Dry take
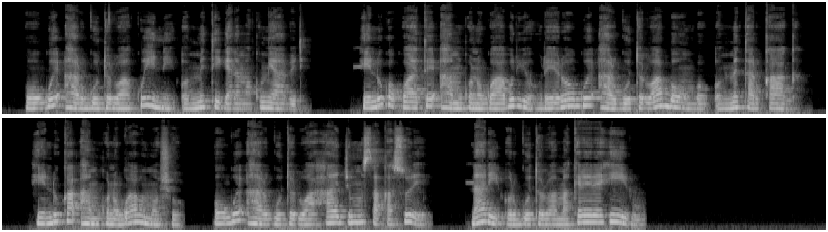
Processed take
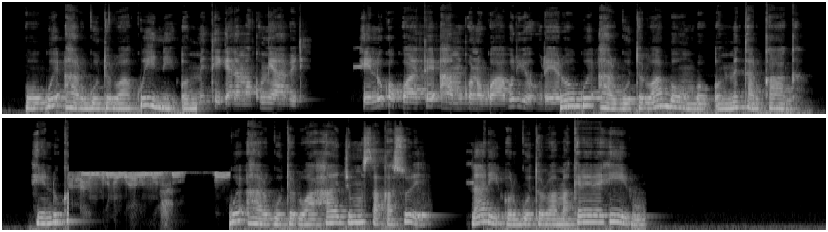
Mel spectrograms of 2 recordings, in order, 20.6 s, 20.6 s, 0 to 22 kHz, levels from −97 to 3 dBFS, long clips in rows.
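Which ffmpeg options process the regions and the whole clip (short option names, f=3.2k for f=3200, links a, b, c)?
-filter_complex "[0:a]asettb=1/sr,asplit=3[a][b][c];[a]atrim=end=2.434[d];[b]atrim=start=2.43:end=6.98,asetpts=PTS-STARTPTS,afade=t=in:d=0.004:c=qsin,afade=t=out:st=4.546:d=0.004:c=qsin,highpass=f=550:w=0.5412,highpass=f=550:w=1.3066,acrossover=split=3300[e][f];[f]acompressor=threshold=-54dB:ratio=4:attack=1:release=60[g];[e][g]amix=inputs=2:normalize=0[h];[c]atrim=start=6.976[i];[d][h]acrossfade=d=0.004:c1=hsin:c2=qsin[j];[j][i]acrossfade=d=0.004:c1=qsin:c2=hsin,asettb=1/sr,asplit=3[k][l][m];[k]atrim=end=9.374[n];[l]atrim=start=9.37:end=9.87,asetpts=PTS-STARTPTS,afade=t=in:d=0.004:c=qsin,afade=t=out:st=0.496:d=0.004:c=qsin,lowshelf=f=170:g=9,bandreject=f=1.6k:w=6.4[o];[m]atrim=start=9.866[p];[n][o]acrossfade=d=0.004:c1=hsin:c2=qsin[q];[q][p]acrossfade=d=0.004:c1=qsin:c2=hsin,asettb=1/sr,asplit=3[r][s][t];[r]atrim=end=11.134[u];[s]atrim=start=11.13:end=13.15,asetpts=PTS-STARTPTS,afade=t=in:d=0.004:c=qsin,afade=t=out:st=2.016:d=0.004:c=qsin,acompressor=threshold=-44dB:ratio=6:attack=3.2:release=140:knee=1:detection=peak,lowpass=f=3k:t=q:w=0.5098,lowpass=f=3k:t=q:w=0.6013,lowpass=f=3k:t=q:w=0.9,lowpass=f=3k:t=q:w=2.563,afreqshift=-3500[v];[t]atrim=start=13.146[w];[u][v]acrossfade=d=0.004:c1=hsin:c2=qsin[x];[x][w]acrossfade=d=0.004:c1=qsin:c2=hsin,asettb=1/sr,asplit=3[y][z][aa];[y]atrim=end=15.494[ab];[z]atrim=start=15.49:end=16.32,asetpts=PTS-STARTPTS,afade=t=in:d=0.004:c=qsin,afade=t=out:st=0.826:d=0.004:c=qsin,aeval=exprs='sgn(val(0))*max(abs(val(0))-0.00133,0)':c=same,highpass=200,equalizer=f=240:t=q:w=4:g=-7,equalizer=f=410:t=q:w=4:g=10,equalizer=f=590:t=q:w=4:g=-5,equalizer=f=4.2k:t=q:w=4:g=8,lowpass=f=7.6k:w=0.5412,lowpass=f=7.6k:w=1.3066[ac];[aa]atrim=start=16.316[ad];[ab][ac]acrossfade=d=0.004:c1=hsin:c2=qsin[ae];[ae][ad]acrossfade=d=0.004:c1=qsin:c2=hsin,acompressor=threshold=-37dB:ratio=6,bandreject=f=59.95:t=h:w=4,bandreject=f=119.9:t=h:w=4,bandreject=f=179.85:t=h:w=4,bandreject=f=239.8:t=h:w=4,bandreject=f=299.75:t=h:w=4,bandreject=f=359.7:t=h:w=4,bandreject=f=419.65:t=h:w=4,volume=4.5dB"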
